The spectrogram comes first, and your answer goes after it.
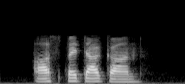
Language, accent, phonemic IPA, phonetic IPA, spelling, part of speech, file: Armenian, Eastern Armenian, /ɑspetɑˈkɑn/, [ɑspetɑkɑ́n], ասպետական, adjective, Hy-ասպետական.ogg
- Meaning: 1. knight's, knightly 2. knightly, chivalrous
